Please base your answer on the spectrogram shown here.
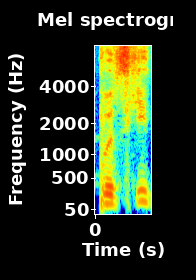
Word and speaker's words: Putski: C'est Scott comme ça qu'on le Putski. prononce? Putski. Putski. Ouais, c'est comme son père Ivan Putski.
